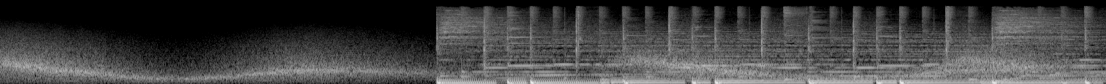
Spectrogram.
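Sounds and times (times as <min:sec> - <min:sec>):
synthesized whoosh sweep: 0:06.1 - 0:11.0.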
